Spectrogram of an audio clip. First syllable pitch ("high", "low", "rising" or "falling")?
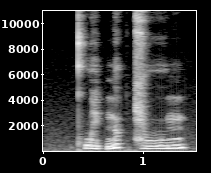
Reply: low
